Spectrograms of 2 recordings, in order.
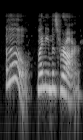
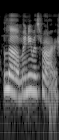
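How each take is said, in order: First: Hello pitched much higher and louder; redone higher greeting. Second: Loud friendly greeting at usual pitch; first try at Rar's line. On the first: Writer redoing Rar's greeting, pitched much higher. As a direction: lift the hello high and bright. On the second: Writer trying out Rar's greeting, loud and friendly. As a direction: say Rar's hello loud and plain. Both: Shown as a demonstration.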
